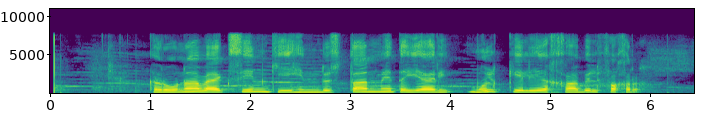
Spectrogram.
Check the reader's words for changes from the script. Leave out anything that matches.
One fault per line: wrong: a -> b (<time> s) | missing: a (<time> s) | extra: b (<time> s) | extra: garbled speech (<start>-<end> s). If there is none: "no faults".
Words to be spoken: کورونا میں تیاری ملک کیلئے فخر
extra: ویکسین کی ہندوستان (1.5 s)
extra: قابل (5.0 s)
